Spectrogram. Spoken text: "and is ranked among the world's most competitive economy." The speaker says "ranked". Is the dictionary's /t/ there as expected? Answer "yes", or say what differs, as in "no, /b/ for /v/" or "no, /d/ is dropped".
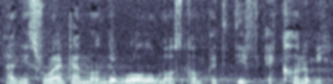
no, /t/ is dropped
